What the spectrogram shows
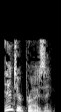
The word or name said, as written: enterprising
